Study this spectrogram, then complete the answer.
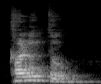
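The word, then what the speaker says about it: கழுத்து: ka and ugh you color too so this color will be presented as neck in English and it should be pronounced as color to in Tamil so color to means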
